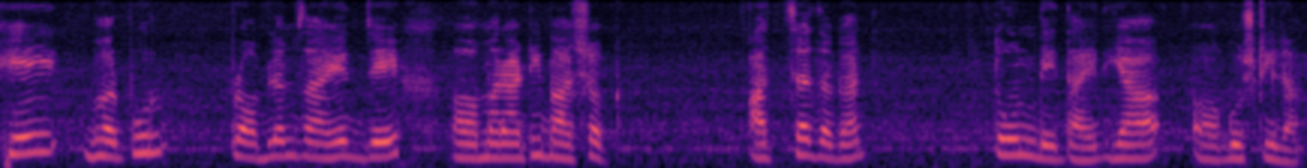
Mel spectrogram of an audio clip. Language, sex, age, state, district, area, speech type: Marathi, female, 18-30, Maharashtra, Solapur, urban, spontaneous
